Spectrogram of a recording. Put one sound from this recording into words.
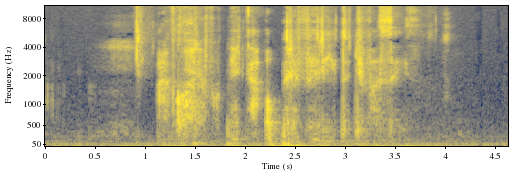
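A young woman whispers close to the microphone.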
